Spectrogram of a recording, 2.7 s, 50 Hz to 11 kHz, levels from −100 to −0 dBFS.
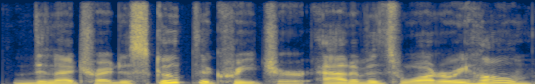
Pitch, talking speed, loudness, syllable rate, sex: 160 Hz, 270 wpm, -16 LUFS, 6.5 syllables/s, male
